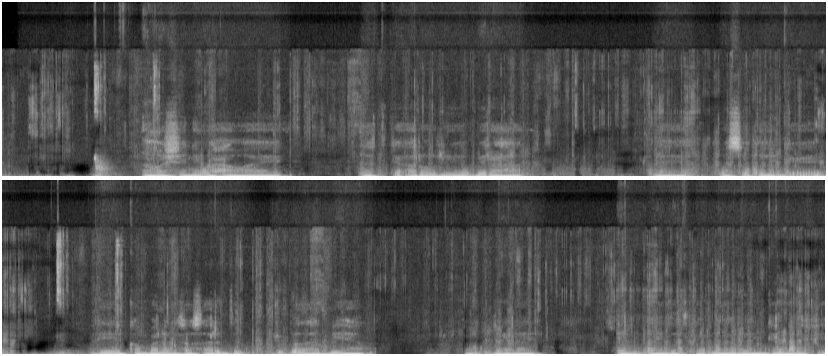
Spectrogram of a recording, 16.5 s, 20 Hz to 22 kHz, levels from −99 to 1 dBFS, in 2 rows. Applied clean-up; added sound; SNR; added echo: neural mask model Resemble Enhance denoiser.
